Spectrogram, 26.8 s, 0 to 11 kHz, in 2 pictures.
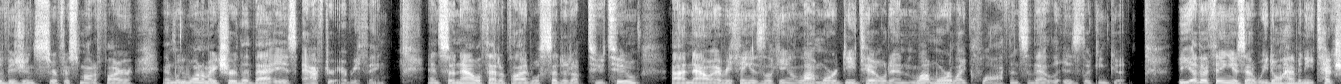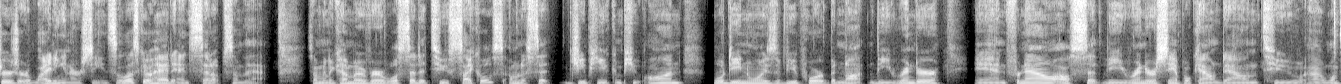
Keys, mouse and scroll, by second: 6.0 middle click, 6.5-6.9 shift+middle drag, 7.1 middle click, 7.4 shift+middle click, 9.1-10.4 middle drag, 11.0 ctrl+s, 12.1 drag, 12.5 z, 14.1-17.1 shift+middle drag, 17.1-18.0 drag, 18.0 middle click, 18.5-19.4 drag, 20.6 click, 21.5 click, 24.4 click, 25.3 ctrl+click, 26.1 click, 26.6 click.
